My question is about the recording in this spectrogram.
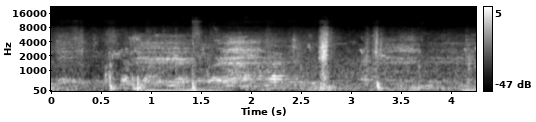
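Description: Footsteps and scattered sharp knocks on a flat roof, with faint talk in the background.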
